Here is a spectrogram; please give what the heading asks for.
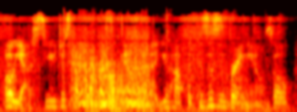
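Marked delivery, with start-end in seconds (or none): none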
